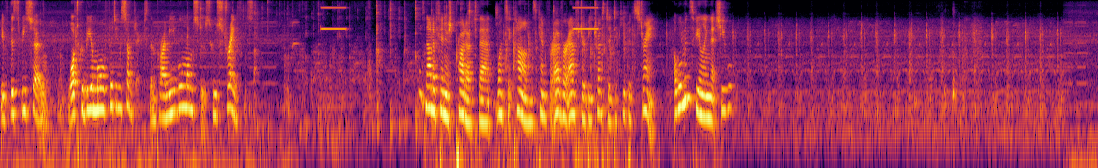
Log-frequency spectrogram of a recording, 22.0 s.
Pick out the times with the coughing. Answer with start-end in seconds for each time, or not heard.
18.2-19.1.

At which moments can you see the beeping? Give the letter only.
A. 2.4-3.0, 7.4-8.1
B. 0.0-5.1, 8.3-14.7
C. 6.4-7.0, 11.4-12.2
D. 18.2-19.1
C.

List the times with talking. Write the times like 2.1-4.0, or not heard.
0.0-5.1, 8.3-14.7.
